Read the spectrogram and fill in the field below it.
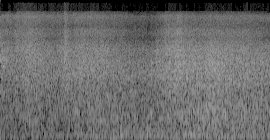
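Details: Ocean surf and wind roar at the shore of Gold Harbour, South Georgia, as continuous broadband hiss without clear animal calls.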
